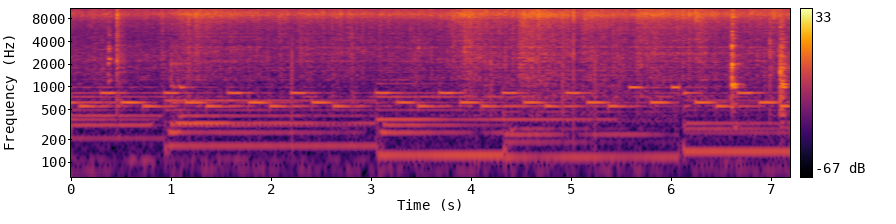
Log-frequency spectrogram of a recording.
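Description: Sliced onions sizzling in hot oil in a stainless-steel kadhai as they are stirred with a steel spatula, with a few sharp clicks of the spatula against the pan. Background music of slow, held chords plays throughout.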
